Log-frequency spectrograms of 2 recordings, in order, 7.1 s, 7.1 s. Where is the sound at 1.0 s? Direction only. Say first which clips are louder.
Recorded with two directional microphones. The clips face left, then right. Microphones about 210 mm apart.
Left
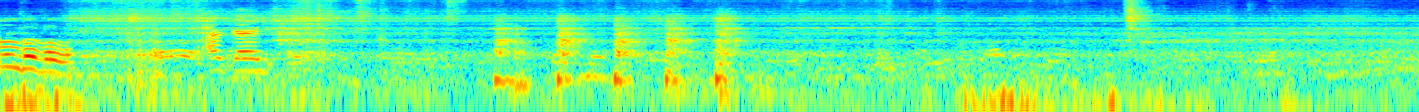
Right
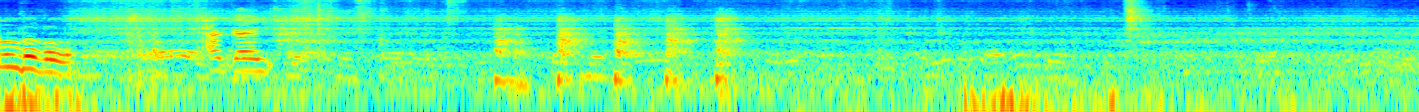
Right 5 dB; 45° right (ahead or behind).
